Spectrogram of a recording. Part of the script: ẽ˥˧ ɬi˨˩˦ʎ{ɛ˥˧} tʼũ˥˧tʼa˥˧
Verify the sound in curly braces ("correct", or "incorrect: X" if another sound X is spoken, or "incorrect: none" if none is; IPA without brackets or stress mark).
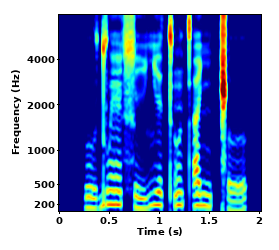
incorrect: ɪ˥˧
